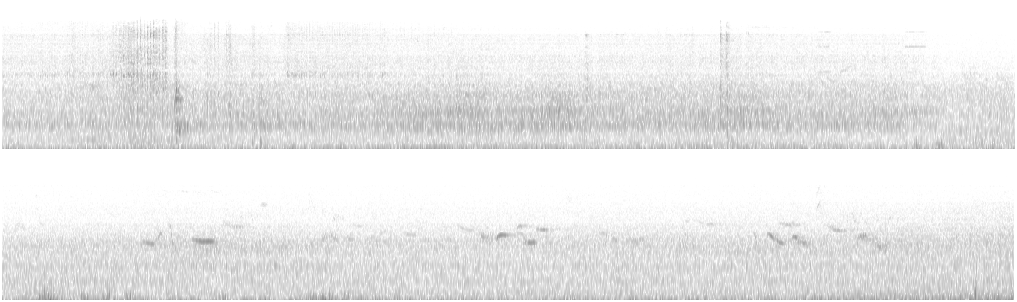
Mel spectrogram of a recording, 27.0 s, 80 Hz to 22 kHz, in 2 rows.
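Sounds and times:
cars idling: 0:00.0 - 0:12.5
traffic hum: 0:00.0 - 0:15.2.

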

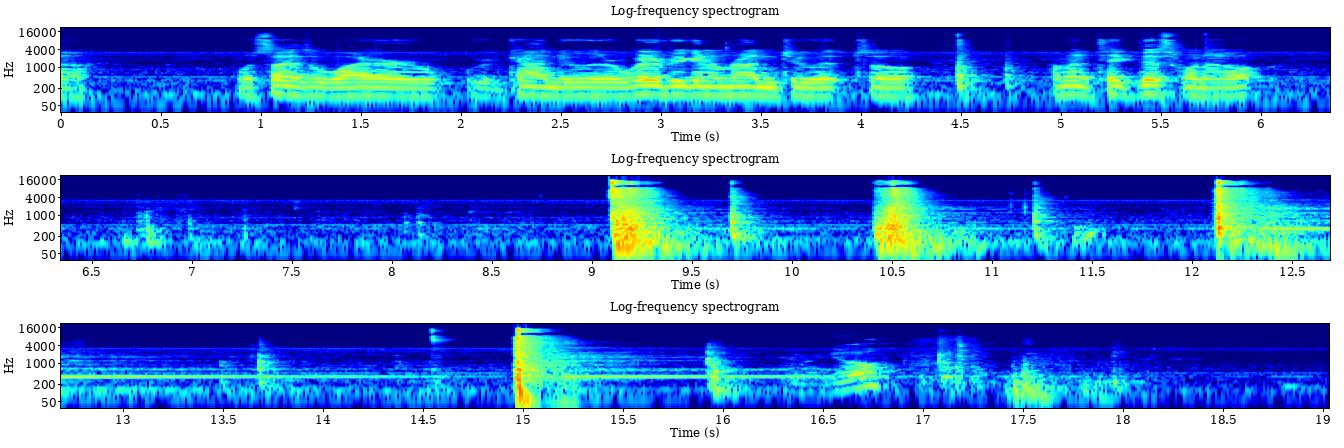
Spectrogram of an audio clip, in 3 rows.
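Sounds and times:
steel housing ringing: 0:12.1 - 0:16.8.

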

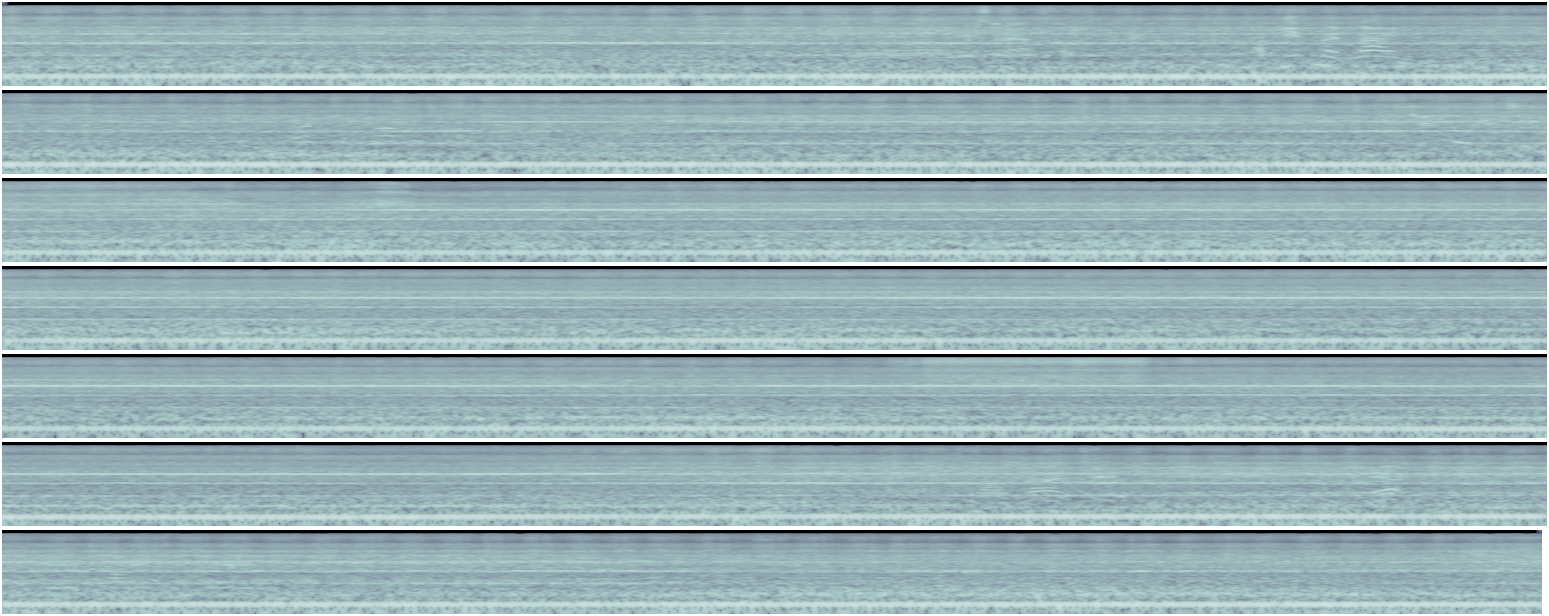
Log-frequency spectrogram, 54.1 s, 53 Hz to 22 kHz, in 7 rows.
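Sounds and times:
fire engine pump humming: 0:00.0 - 0:54.0
pump high whine: 0:00.0 - 0:54.0.

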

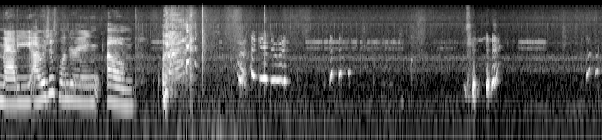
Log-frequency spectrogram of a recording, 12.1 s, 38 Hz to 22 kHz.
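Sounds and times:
person giggling: 0:03.2 - 0:04.0, 0:06.6 - 0:07.1, 0:09.3 - 0:10.1, 0:11.6 - 0:12.0
phone ringing tone: 0:06.1 - 0:08.1, 0:10.4 - 0:11.0.

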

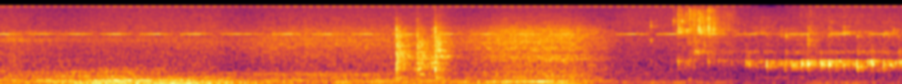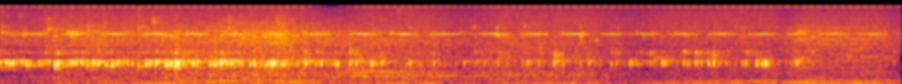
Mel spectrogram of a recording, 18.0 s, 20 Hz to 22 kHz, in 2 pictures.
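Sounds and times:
coffee trickling into glass: 0:06.7 - 0:17.3.

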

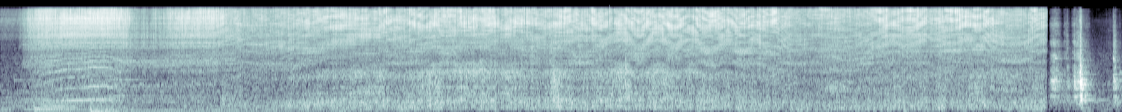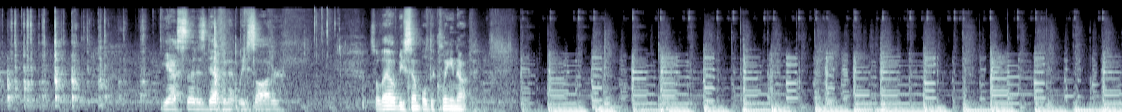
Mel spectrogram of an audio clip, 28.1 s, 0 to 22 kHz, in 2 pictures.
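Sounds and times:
torch flame hissing: 0:00.0 - 0:13.1.

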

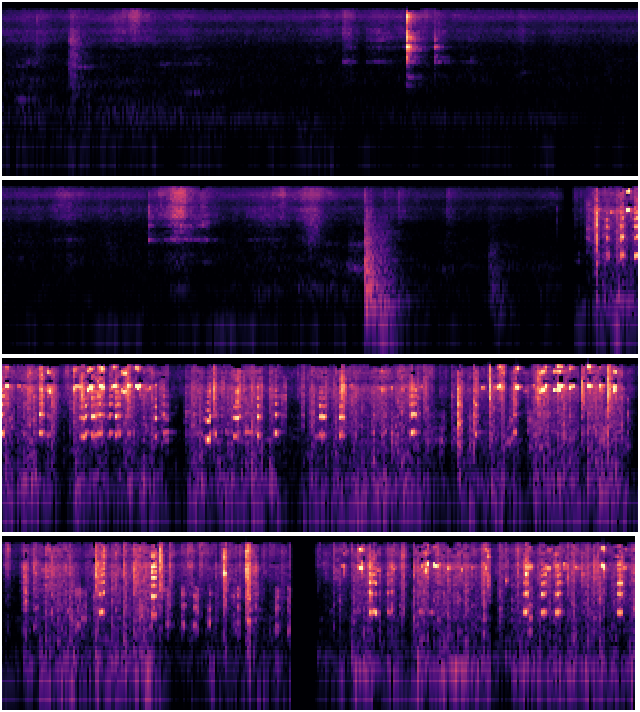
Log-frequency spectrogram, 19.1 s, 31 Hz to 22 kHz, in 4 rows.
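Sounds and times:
bead-rolling tool squeaking and grinding: 0:09.1 - 0:19.0.

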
